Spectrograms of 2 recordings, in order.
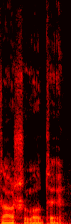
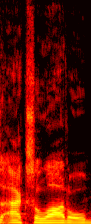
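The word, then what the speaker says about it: axolotl: I have a little axelottle on my desk. I have various bird figurines. That's a Michelle. Really? Yeah. It's pronounced ashelote. But I mean, the whole world says axelottle, but that's because they're not correctly pronouncing uh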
